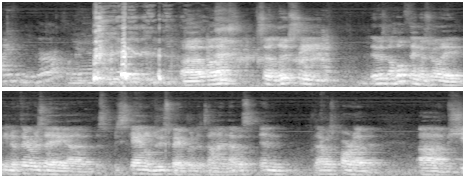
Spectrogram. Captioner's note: laughter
